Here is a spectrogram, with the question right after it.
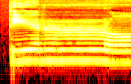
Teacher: ini jangan tin tapi tir idgam dimasukkan ke ro ya. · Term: idgham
